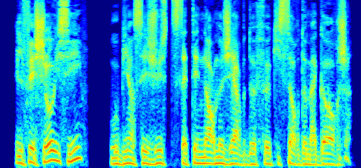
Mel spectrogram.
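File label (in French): French Male Blague; GerbeFeu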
